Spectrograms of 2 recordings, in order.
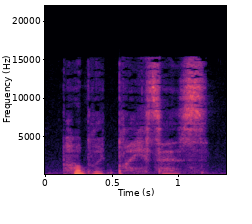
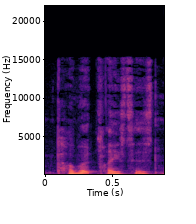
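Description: First: Hushed, slow whisper. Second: Said in the usual way. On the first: Real, not acted. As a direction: whisper it like a secret. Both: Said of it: "I don't know why I'm whispering that".

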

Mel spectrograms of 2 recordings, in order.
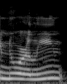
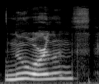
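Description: First: "New Orleans" ending in a long ee, or-LEEN; "Orleans" with a stressed leen ending; alternative pronunciation. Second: Said in the usual way. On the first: Shown as a demonstration. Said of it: "Sometimes I say New Orleans". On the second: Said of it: "I say New Orleans more often".

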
